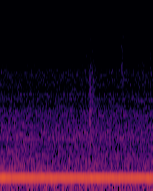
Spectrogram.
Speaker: and you can hear the humming that humming is from the printer itself we're going to try to give you guys the full experience here okay that humming is kind of annoying it's annoying to me too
